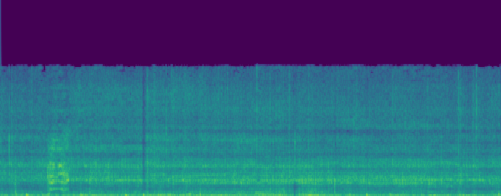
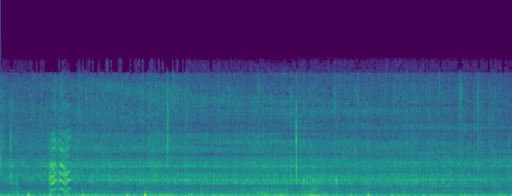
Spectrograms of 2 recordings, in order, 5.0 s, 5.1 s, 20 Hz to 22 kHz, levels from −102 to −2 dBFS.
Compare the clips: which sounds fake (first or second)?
first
